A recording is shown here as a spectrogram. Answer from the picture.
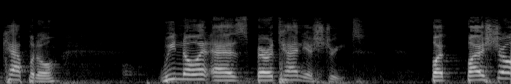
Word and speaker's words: Beretania: But Beretania is actually a Hawaiian word, and being a Hawaiian word, it is pronounced properly as Beretania. So repeat after me, Beretania.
